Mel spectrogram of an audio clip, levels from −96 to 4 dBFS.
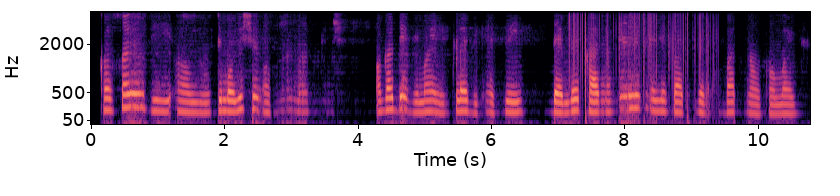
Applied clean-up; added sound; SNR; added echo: neural separator model SepFormer WHAMR!.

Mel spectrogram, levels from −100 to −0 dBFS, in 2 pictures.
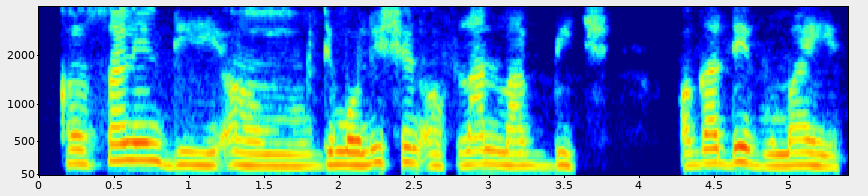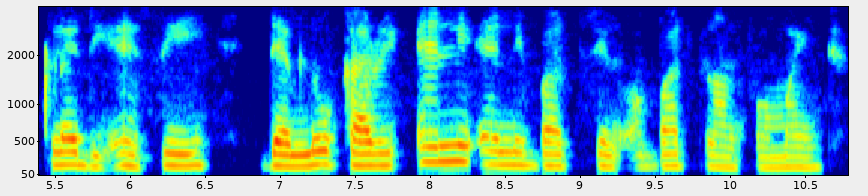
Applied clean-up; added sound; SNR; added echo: none; none; none; none.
